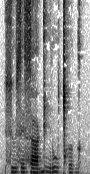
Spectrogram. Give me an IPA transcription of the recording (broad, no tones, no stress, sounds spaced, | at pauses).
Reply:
s ʉ s e s a ɡ i ɾ u ǀʰ ɵ ɡ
